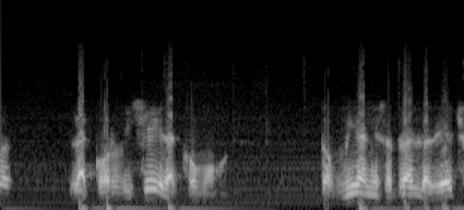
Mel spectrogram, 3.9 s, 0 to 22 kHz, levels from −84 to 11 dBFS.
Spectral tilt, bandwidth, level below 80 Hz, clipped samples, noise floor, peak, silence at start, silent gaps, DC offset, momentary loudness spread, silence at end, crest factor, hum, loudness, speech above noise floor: -6 dB/octave; 8.2 kHz; -52 dBFS; under 0.1%; -55 dBFS; -8 dBFS; 0 s; none; under 0.1%; 10 LU; 0 s; 12 dB; 50 Hz at -60 dBFS; -21 LUFS; 36 dB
